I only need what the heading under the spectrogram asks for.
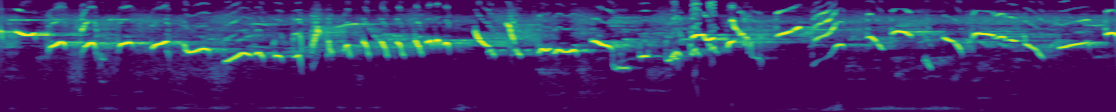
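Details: Energetic kacer song used as a lure to make an opposing bird respond: a steady stream of rapid whistled notes and scratchy chatters several times a second, with a low hum in the background at times.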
